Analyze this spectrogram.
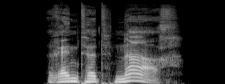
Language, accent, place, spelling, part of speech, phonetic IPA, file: German, Germany, Berlin, renntet nach, verb, [ˌʁɛntət ˈnaːx], De-renntet nach.ogg
- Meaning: second-person plural subjunctive II of nachrennen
